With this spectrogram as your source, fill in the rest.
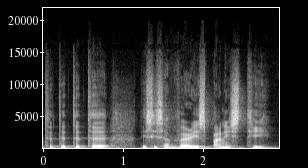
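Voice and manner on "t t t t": "t" with the tongue against the front teeth; dental t. Shown as a demonstration. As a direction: tap out a Spanish "t" on the teeth. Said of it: "the teeth in the front".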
